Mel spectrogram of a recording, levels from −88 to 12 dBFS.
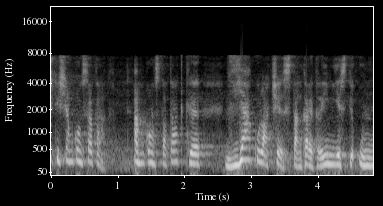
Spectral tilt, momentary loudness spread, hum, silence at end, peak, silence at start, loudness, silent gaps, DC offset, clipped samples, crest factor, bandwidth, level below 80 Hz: -6.5 dB/octave; 10 LU; none; 0 s; 0 dBFS; 0 s; -16 LUFS; none; under 0.1%; under 0.1%; 16 dB; 8 kHz; -48 dBFS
